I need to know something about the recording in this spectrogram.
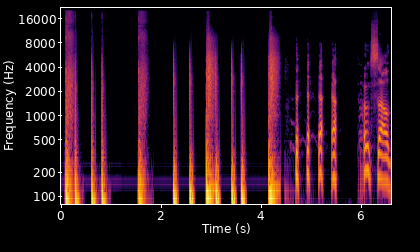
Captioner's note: laughs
